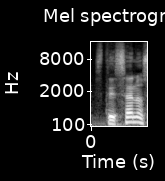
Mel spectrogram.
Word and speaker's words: Stezano: Stesano se escribe con S como consonante inicial, T-E-Z-A-N-O.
